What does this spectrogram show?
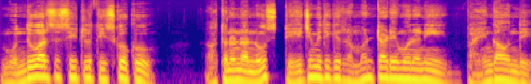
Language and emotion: Telugu, fearful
